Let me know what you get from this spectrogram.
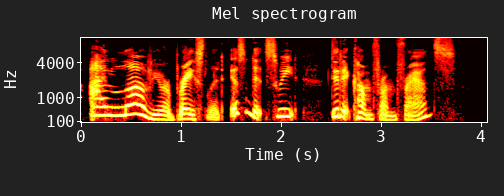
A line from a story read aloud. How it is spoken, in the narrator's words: was saying in an animated voice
